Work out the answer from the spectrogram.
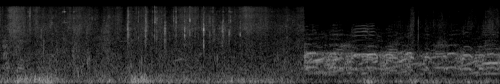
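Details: A riverside flock of thousands of Canada geese near Truro, March 22, 2014. Rustling, windy noise gives way midway to a steady chorus of overlapping honks and chattering calls from many birds at once.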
